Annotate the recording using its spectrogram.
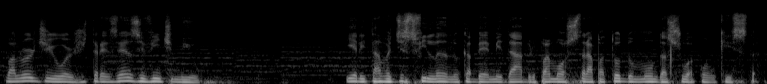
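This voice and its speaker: A male pastor with a Brazilian Portuguese accent preaches in an emphatic, storytelling style. He often slows down and pauses for effect. His voice sits at an average pitch, with faint music behind it. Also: fairly even intonation, dark tone. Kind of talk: sermon storytelling.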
